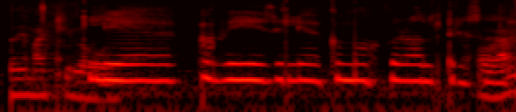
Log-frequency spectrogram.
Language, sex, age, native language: Icelandic, male, 10, Icelandic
